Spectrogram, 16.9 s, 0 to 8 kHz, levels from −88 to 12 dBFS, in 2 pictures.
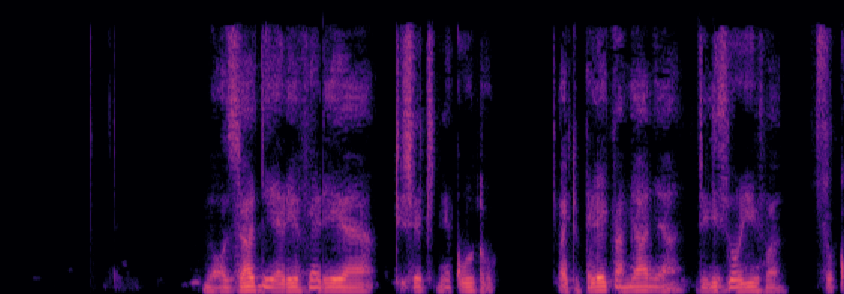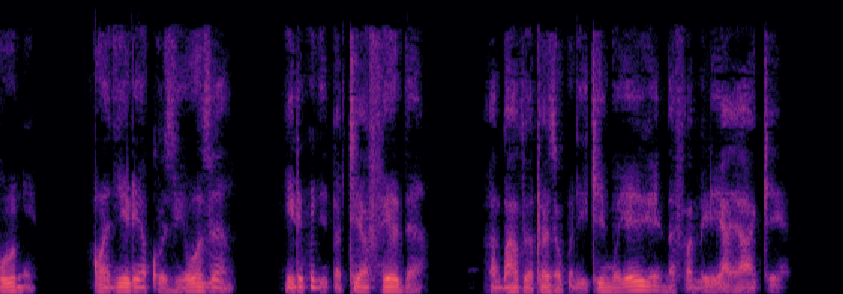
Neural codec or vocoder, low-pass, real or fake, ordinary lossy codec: codec, 16 kHz, 1 kbps, FreqCodec, larger model; 7.2 kHz; fake; AAC, 32 kbps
